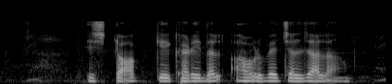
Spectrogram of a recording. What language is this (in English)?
Bhojpuri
